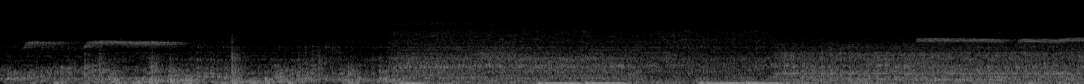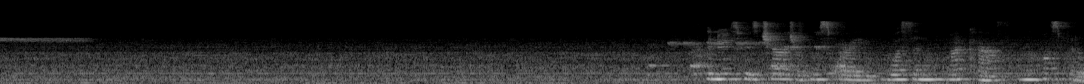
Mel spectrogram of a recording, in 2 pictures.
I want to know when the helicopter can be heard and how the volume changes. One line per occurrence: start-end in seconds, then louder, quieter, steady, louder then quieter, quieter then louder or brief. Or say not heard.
0.0-21.6 steady.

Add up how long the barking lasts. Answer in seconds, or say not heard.
2 s.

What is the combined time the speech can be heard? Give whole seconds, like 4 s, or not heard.
4 s.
